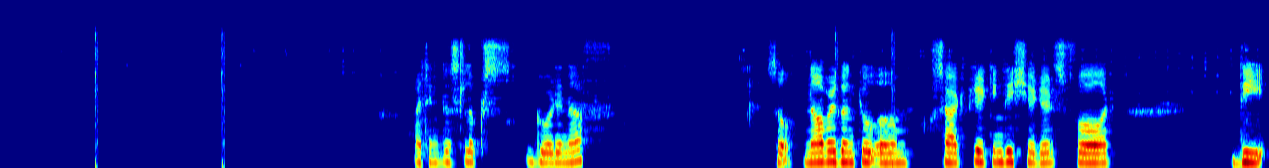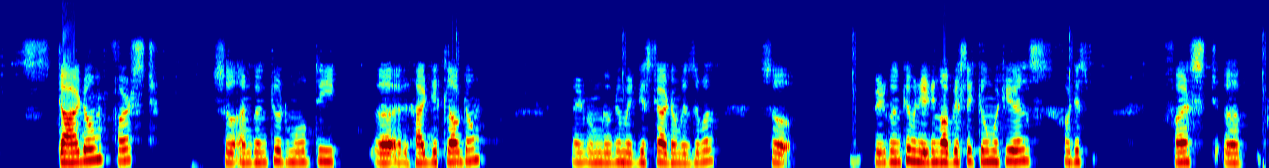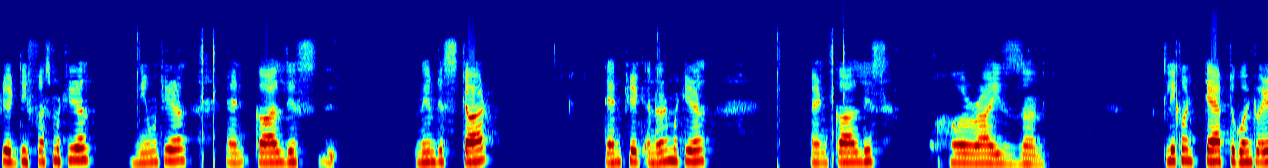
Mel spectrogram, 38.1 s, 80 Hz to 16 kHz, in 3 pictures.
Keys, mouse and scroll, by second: 4.4 KP_1, 5.0-5.6 scroll up 4, 5.6-14.9 middle drag, 14.9 click, 17.1 click, 18.8 click, 19.6-20.5 scroll down 6, 20.6-21.1 middle drag, 21.1 drag, 25.3-25.7 drag, 26.8 drag, 27.3 click, 27.5-30.4 drag, 30.4 Left, 32.0-32.3 drag, 33.0 drag, 33.6 click, 33.8-37.5 drag, 37.5 b.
